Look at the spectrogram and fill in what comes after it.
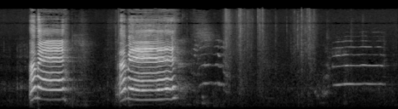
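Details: Ame, a pet cat indoors, answers when called and then cries out, startled by a plastic bag spread on the floor: two long, loud, strained meows, followed by softer short mews and quiet tones.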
